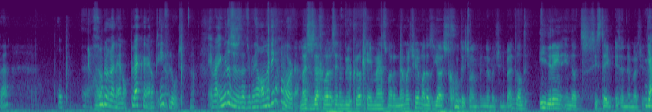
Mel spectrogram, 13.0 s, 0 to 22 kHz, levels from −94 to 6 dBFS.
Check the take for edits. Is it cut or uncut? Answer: cut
